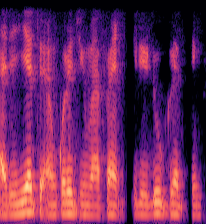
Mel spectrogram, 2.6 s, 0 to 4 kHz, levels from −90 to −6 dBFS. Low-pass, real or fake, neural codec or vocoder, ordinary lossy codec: 3.6 kHz; real; none; none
